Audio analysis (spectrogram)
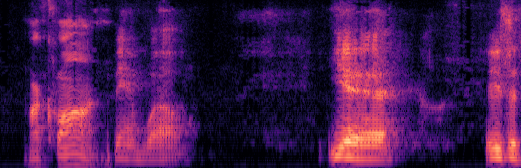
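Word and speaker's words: Marquand: wmer time it's like Mark Mark juand Manuel spell that for me m a r q u a n d Marwan Marwan man well yeah he's a Jets defensive coach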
